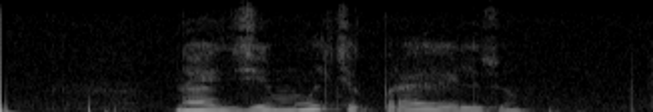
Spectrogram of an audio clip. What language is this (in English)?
Russian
